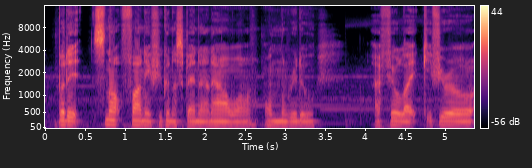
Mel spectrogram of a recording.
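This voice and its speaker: Music plays behind a man who speaks quietly at a moderate pace and a medium pitch. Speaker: gaming youtuber. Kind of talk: game tutorial. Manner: quiet, low volume.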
